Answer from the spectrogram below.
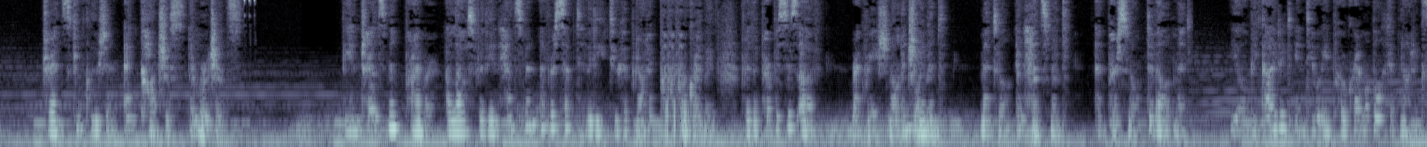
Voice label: Echo Intro Corrupted

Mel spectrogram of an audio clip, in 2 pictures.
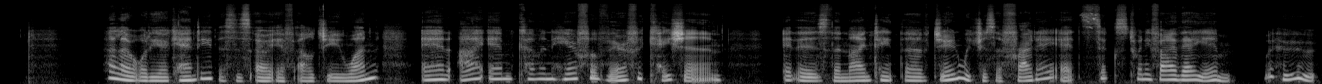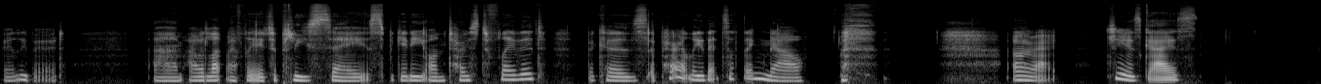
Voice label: F Verification

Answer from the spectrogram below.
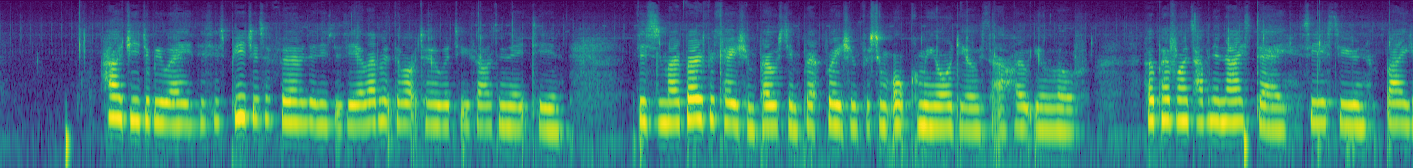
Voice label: F, Verification post

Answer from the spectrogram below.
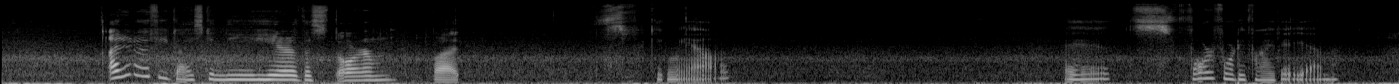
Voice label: Half awake, Stormy sounds

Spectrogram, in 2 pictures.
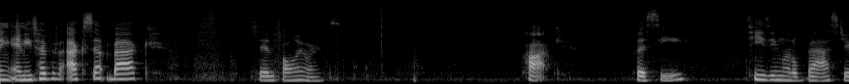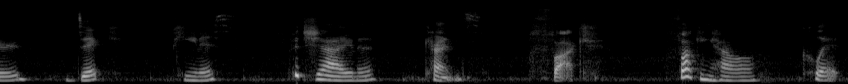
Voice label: Accents Challenge ['Murrica]; [you're welcome]

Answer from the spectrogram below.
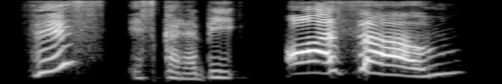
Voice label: Intro Question Positive; Li Li; Heroes of the Storm; warcraft

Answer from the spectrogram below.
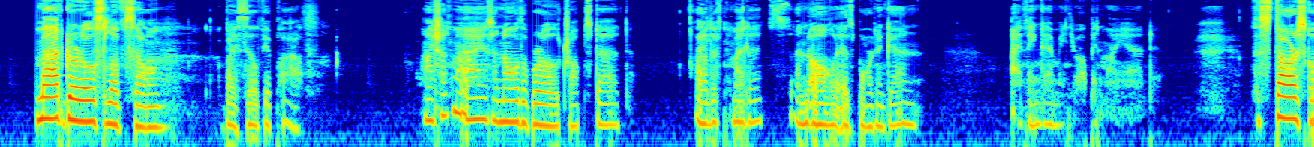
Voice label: F, Poetry; Mad Girl's Love Song; by Sylvia Plath

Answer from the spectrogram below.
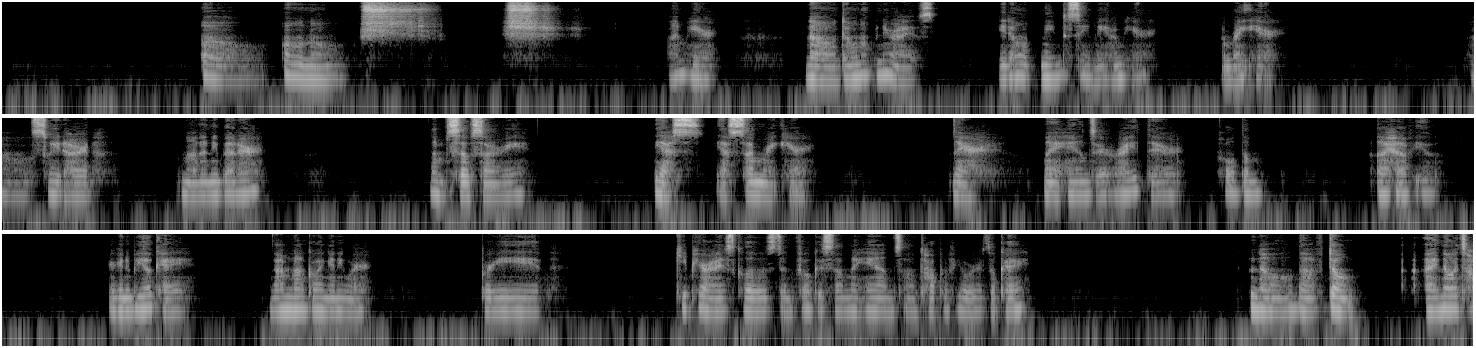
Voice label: [F4A] [Head Massage][Whispe; Whispers; Breathing; Love; Sweetheart; Migraine; Pain Relief; Relaxation; Comfort; Little Smiles

